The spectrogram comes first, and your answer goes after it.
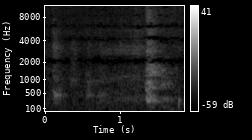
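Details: A female Siberian husky doing counting tricks gives a single short, mid-pitched bark, answering a command to count.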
